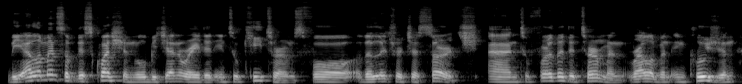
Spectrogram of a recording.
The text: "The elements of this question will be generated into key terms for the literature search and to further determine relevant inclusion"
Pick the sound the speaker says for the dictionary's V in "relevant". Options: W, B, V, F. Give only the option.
V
